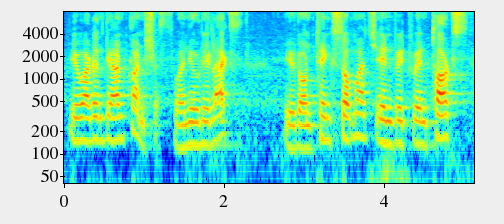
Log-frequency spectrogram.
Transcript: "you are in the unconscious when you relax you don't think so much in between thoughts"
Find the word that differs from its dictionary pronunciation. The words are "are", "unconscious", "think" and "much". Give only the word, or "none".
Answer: think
